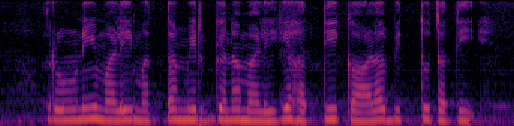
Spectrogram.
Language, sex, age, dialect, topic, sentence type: Kannada, female, 18-24, Dharwad Kannada, agriculture, statement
